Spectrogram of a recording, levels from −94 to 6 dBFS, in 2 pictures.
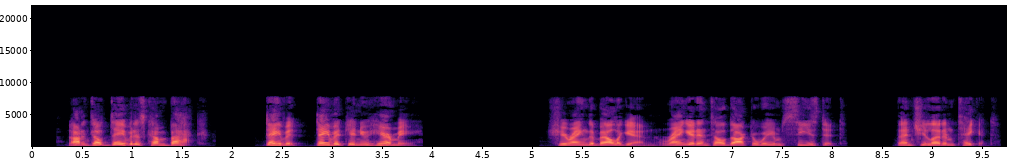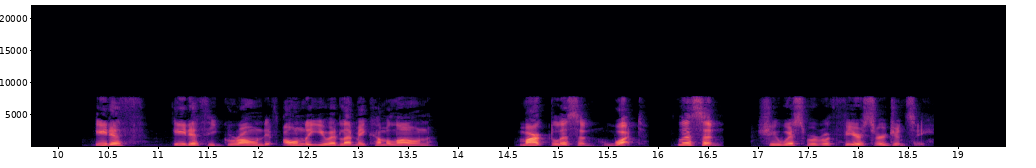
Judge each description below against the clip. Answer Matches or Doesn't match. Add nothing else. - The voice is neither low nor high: Matches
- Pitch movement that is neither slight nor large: Doesn't match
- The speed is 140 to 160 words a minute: Matches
